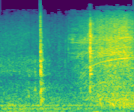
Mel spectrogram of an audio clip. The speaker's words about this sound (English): Scott uses a handheld vacuum to pick up muffin crumbs from Dave's shirt.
